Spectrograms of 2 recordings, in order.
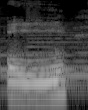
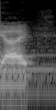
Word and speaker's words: Ai: And for, those Hebrew scholars out there, Ai is typically pronounced A-E in the Hebrew language, but I'm probably going to say Ai because that's, what I've grown up with.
